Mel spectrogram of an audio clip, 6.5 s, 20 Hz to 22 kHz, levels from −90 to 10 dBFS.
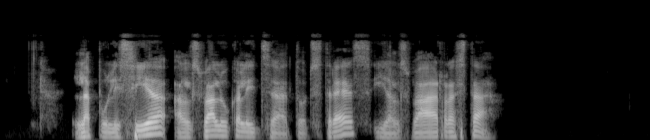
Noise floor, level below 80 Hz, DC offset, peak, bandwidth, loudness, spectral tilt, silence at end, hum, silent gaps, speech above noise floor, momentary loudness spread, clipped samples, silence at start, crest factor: under -90 dBFS; -42 dBFS; under 0.1%; 0 dBFS; 9.4 kHz; -20 LUFS; -5 dB/octave; 1.6 s; none; none; over 70 dB; 14 LU; under 0.1%; 0.4 s; 22 dB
